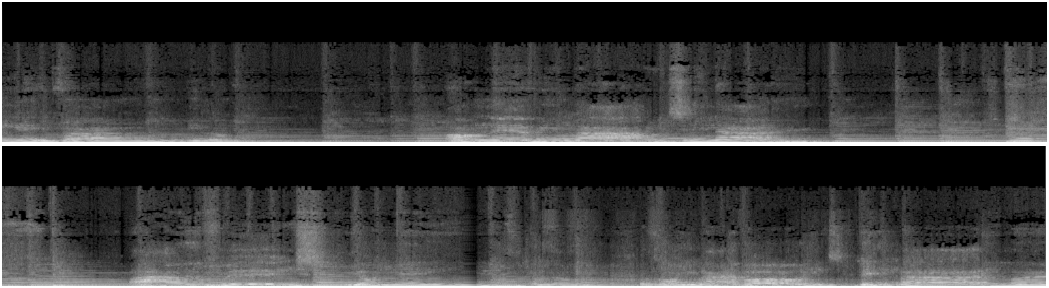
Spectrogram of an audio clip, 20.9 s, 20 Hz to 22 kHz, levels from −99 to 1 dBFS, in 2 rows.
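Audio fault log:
15.07–15.22 s, call audio freeze: a 0.12 s fading fill stretches the sound, likely from the jitter buffer running empty; the waveform shows a decaying smeared tail, then the sound resumes with nothing lost.
15.61–20.41 s, call bitrate drop: the encoder falls from 32 to 14 kbps, so the sound turns coarse and muffled; the spectrogram's upper band goes dark and blotchy.
17.25–19.25 s, jitter buffer speed-up: the sound runs about 6% faster at unchanged pitch as around 150 ms of short pitch-period slices are cut; the waveform looks slightly compressed in time.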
